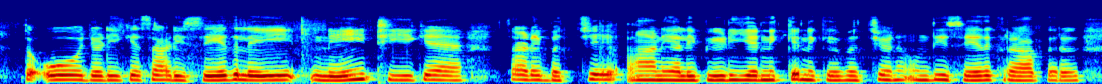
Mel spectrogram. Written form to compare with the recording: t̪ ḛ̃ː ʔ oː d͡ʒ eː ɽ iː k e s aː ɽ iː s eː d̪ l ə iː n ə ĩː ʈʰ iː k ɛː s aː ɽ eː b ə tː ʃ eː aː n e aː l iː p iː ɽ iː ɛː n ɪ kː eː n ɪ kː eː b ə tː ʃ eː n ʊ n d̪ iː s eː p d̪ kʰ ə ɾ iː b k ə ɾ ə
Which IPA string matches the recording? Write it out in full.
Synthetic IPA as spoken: t̪ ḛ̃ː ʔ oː d͡ʒ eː ɽ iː k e s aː ɽ iː s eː d̪ l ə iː n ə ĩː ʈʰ iː k ɛː s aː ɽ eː b ə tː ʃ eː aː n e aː l iː p iː ɽ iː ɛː n ɪ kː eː n ɪ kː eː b ə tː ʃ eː n ʊ n d̪ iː s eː d̪ kʰ ə ɾ aː b k ə ɾ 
